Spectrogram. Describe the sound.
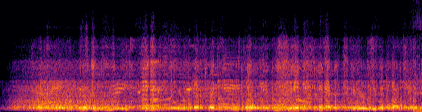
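A radio dial being turned through stations: continuous hiss and crackle with warbling whistles and brief garbled snatches of broadcast voices, steady and fairly loud.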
